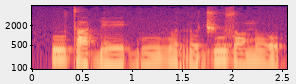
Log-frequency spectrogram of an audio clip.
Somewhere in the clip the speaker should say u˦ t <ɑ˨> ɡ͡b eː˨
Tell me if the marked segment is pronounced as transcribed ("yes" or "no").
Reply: no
